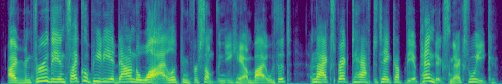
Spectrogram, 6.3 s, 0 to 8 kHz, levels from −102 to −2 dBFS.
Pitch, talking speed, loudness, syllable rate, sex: 215 Hz, 270 wpm, -19 LUFS, 6.8 syllables/s, female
